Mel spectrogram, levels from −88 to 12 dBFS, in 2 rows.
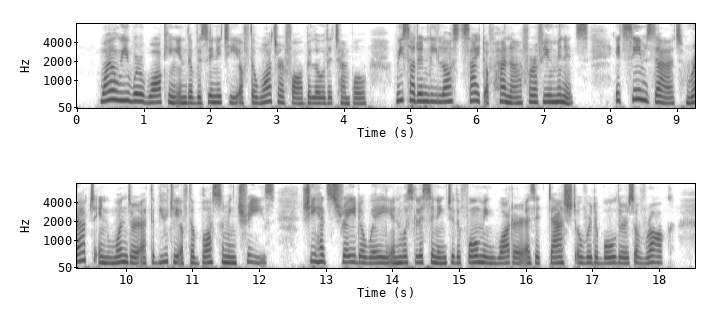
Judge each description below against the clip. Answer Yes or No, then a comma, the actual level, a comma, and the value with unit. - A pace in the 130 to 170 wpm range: No, average, 185 wpm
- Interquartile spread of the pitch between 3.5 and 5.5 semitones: No, average, 3.1 semitones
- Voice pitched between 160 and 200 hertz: No, high, 215 Hz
